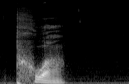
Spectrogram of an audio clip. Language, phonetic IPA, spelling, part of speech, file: Polish, [pxwa], pchła, noun, Pl-pchła.ogg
